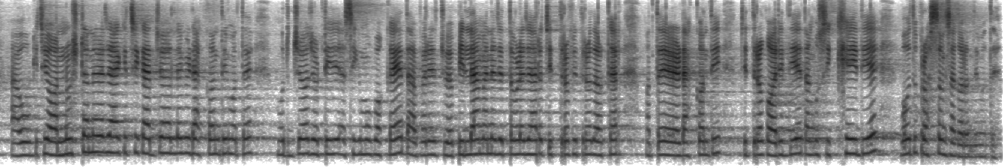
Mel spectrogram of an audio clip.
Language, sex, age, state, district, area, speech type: Odia, female, 18-30, Odisha, Dhenkanal, rural, spontaneous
